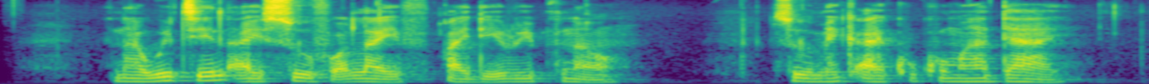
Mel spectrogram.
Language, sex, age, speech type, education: Nigerian Pidgin, male, 15-29, read, secondary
